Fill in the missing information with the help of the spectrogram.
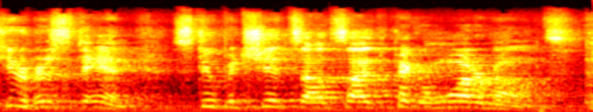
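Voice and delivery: high, loud punchline delivery; hysterical joke character. Acted. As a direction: cry it out amid helpless laughter. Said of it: "They're laughing".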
